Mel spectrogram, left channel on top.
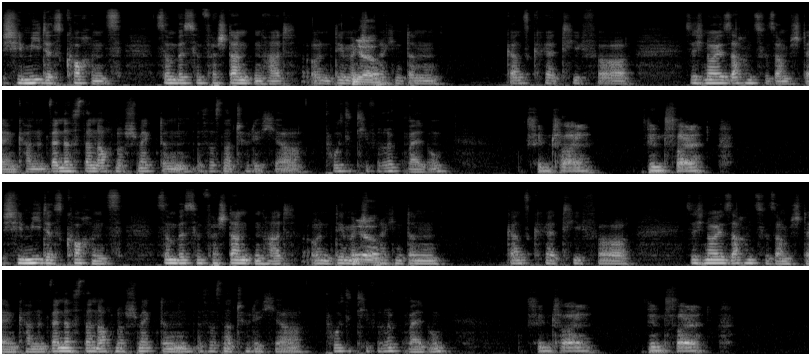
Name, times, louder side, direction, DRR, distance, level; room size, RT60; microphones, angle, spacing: voice 1, 0.0-4.4 5.0-12.5, right 2 dB, 85° left, 2.7 m, -29 dB
voice 2, 3.5-3.8 13.3-14.0 14.5-15.4, equal, 40° left, 0.8 m, -27 dB
5.1 x 3.7 x 2.8 m
head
